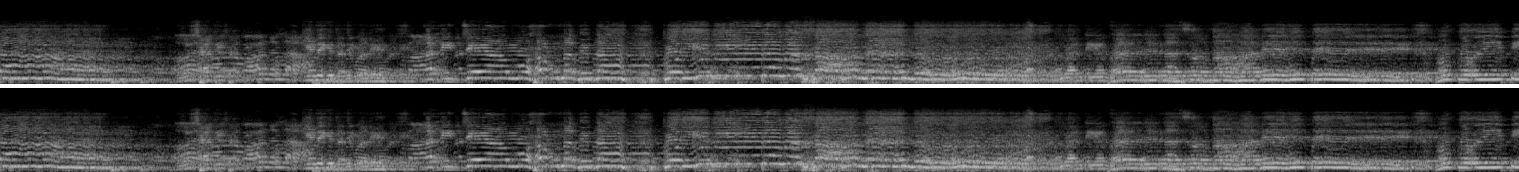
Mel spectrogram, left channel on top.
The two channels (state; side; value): identical; both; correlation 1.00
